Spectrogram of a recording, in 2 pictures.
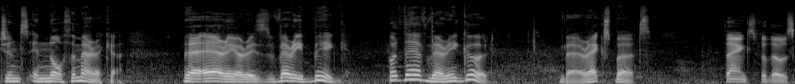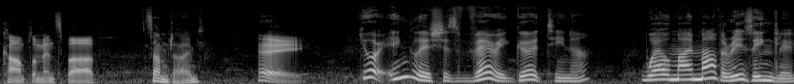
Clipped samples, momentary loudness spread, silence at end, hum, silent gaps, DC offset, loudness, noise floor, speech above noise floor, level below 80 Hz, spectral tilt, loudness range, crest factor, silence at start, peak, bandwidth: under 0.1%; 13 LU; 0 s; none; none; under 0.1%; -22 LUFS; -47 dBFS; 26 dB; -50 dBFS; -5.5 dB/octave; 6 LU; 16 dB; 0 s; -6 dBFS; 17 kHz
